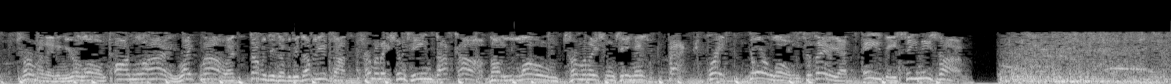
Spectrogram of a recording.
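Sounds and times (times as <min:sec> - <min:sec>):
speech: 0:00.2 - 0:10.4
riders shrieking on the roller coaster and Big Shot at the Stratosphere, Las Vegas: 0:10.9 - 0:11.7.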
